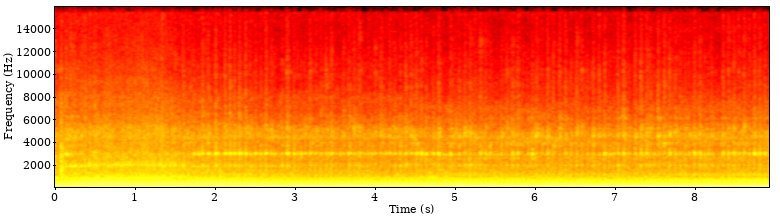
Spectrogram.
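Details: Mini water-pump engine, two-stroke on premixed petrol, after servicing a hard-start and runaway-throttle fault blamed on fuel starvation. Catches, revs briefly, then settles into a steady, even idle with no hunting or misfire; runs healthy.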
